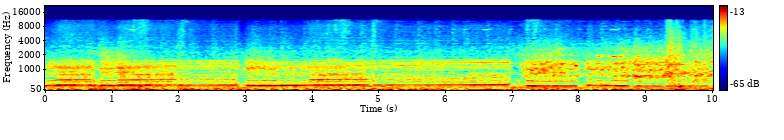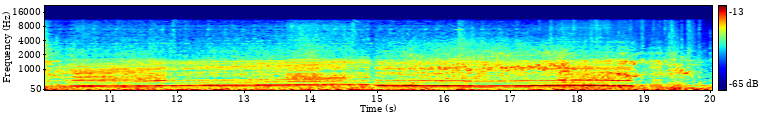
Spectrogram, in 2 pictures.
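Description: A car engine roars at high revs, shifting gears as it races.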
